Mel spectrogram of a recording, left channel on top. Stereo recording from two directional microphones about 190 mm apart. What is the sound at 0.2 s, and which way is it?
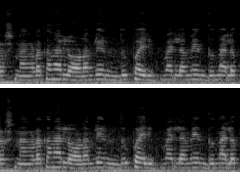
Speech, 10° left (ahead or behind).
